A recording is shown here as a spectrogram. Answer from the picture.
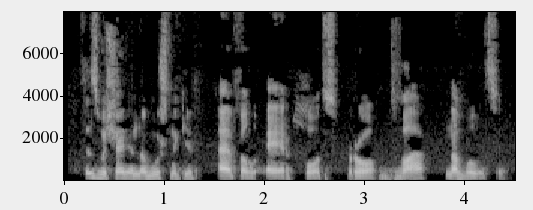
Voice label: apple airpods pro 2 ua street

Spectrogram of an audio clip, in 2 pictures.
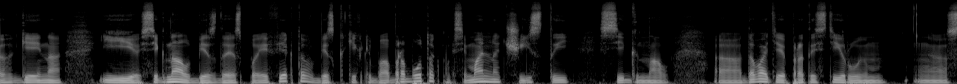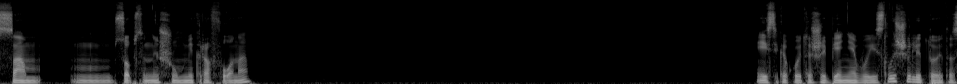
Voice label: lewitt 240 pro voice

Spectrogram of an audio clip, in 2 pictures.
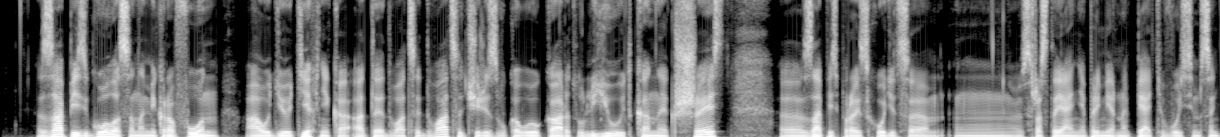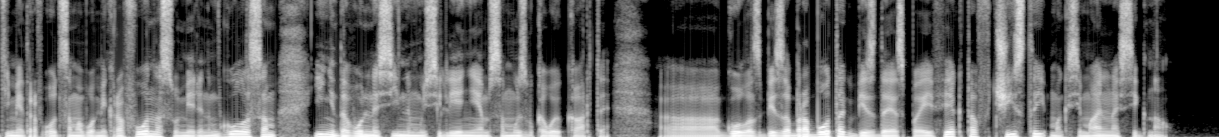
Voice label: Audio-Technica AT 2020 voice

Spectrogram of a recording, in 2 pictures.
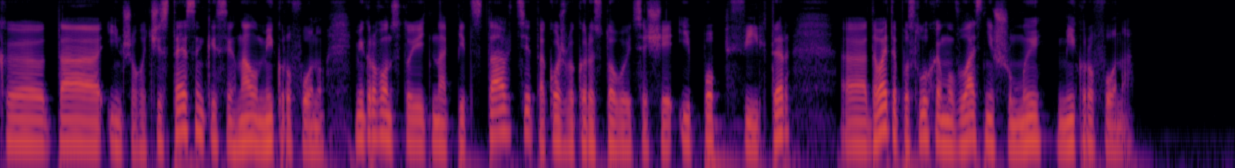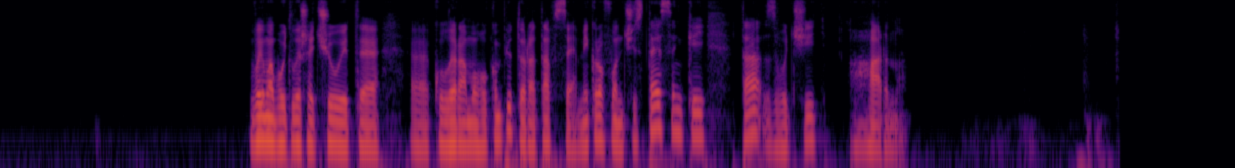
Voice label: audio technica at2020

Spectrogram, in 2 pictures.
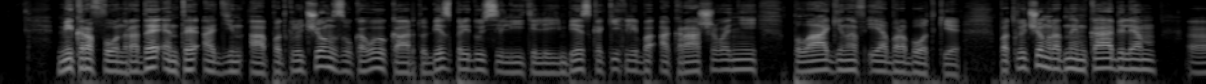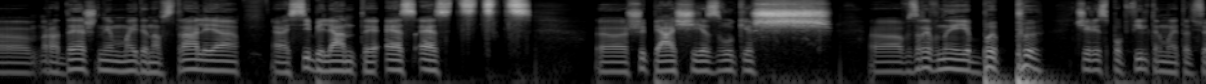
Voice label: rode nt1 a

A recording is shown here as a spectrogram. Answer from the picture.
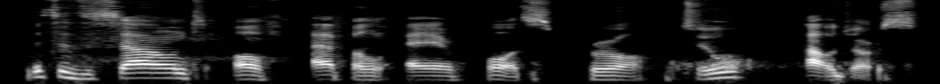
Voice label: apple airpods pro 2 en street

